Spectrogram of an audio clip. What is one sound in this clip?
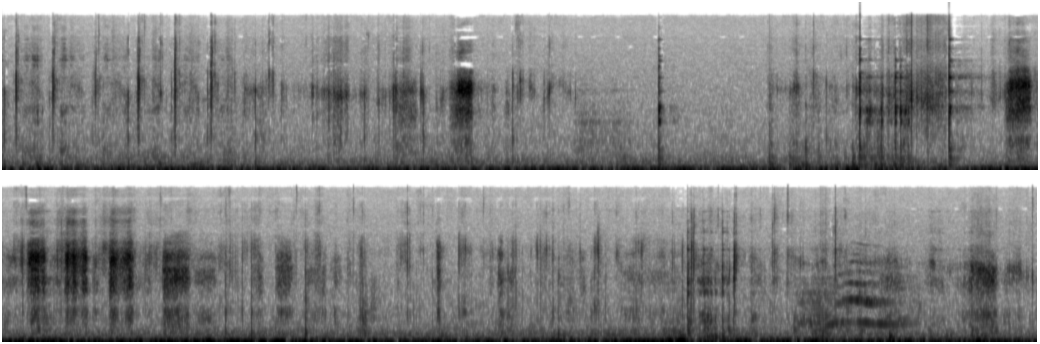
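A fork clinks against a bowl.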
